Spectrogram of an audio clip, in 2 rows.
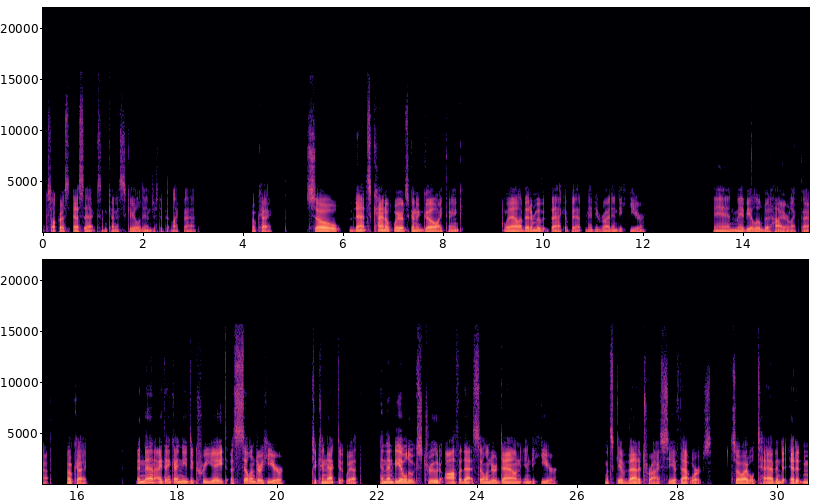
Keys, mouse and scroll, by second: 0.5 s, 4.5-4.9 scroll down 2, 4.9 middle click, 6.0 click, 7.2 middle click, 8.5 middle click, 9.1-9.9 scroll up 1, 9.9 click, 12.3-12.6 scroll down 1, 12.6 middle click, 13.8 click, 14.6 middle click, 15.8 click, 16.4 middle click, 17.9 scroll up 3, 18.1 shift+middle click, 21.9 shift+middle click, 26.7 middle click, 29.3 Tab, 29.8 shift+middle click, 30.3-30.6 scroll up 5.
